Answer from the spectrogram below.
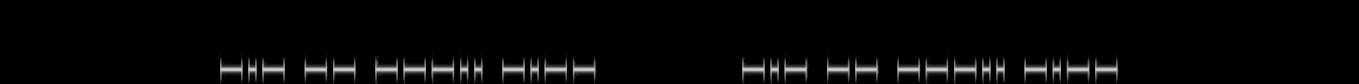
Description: Morse code, heard as a keyed tone, about 17 wpm, 700 Hz. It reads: KM8Y KM8Y
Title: USA Call Signs - 4 Characters - Repeated 2x - 17wpm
